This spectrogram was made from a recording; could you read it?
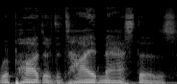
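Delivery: horrible, clumsy put-on English accent. Describing a TV show, the speaker quotes Rip Hunter in a horrible English accent. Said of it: "horrible English accent".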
